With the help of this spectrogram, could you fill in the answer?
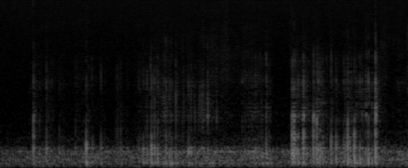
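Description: A thin, flat, hand-sized piece of granulated cork with rough torn edges is held in the left hand and scratched and brushed across its surface with a dark pen-like tool. Soft, dry scratching strokes come in short uneven bursts, with muffled low-mid body and little brightness. The strokes grow busier and slightly louder toward the end.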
